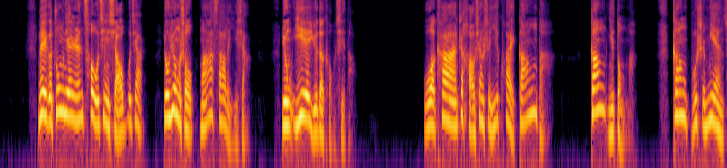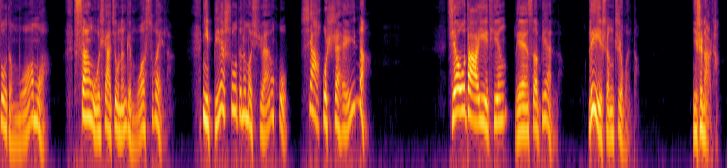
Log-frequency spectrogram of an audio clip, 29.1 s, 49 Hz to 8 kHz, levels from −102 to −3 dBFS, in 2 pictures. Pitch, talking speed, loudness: 170 Hz, 175 characters per minute, -18 LUFS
